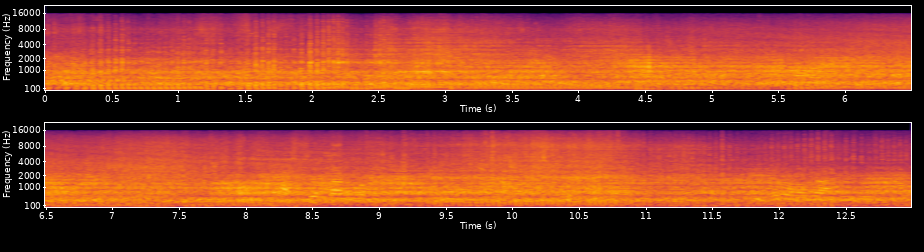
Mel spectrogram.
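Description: A motorcycle engine idles and revs nearby.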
